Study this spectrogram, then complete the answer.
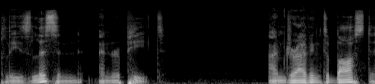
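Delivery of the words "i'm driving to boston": stress on the last word, "Boston". Listen-and-repeat lesson, all information new: stress on Boston. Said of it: "I stress the last content word".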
